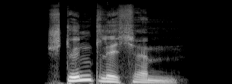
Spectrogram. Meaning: strong dative masculine/neuter singular of stündlich
- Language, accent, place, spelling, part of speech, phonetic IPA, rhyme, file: German, Germany, Berlin, stündlichem, adjective, [ˈʃtʏntlɪçm̩], -ʏntlɪçm̩, De-stündlichem.ogg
